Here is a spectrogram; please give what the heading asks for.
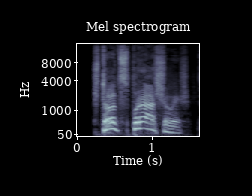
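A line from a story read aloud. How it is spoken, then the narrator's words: Roar. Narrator (Russian): взревел Бабакан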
